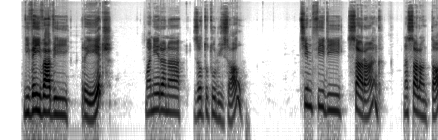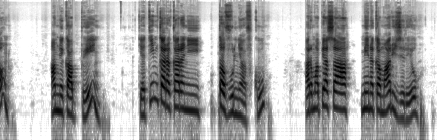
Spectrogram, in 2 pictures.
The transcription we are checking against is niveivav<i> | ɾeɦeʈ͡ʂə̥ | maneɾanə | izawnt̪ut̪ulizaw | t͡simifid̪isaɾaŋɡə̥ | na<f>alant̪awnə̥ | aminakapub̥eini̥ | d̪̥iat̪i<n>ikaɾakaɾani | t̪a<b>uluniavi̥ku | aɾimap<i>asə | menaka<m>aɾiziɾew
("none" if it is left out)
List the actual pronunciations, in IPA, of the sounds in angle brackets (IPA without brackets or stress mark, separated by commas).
i, s, m, v, j, m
